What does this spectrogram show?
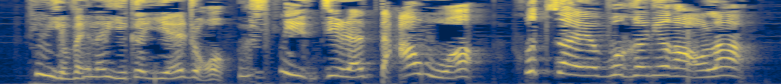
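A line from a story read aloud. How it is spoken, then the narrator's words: Child wailing and shouting. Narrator (Chinese): 小恒却大哭起来，边哭边喊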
